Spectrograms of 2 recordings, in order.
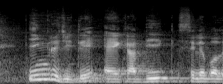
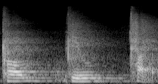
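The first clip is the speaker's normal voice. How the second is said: "Computer" very slowly as কম, পিউ, টার, with gaps between; clap-along "computer", one spaced beat each for কম, পিউ, টার; split into syllables; 2 semitones higher, much slower than usual. Shown as a demonstration. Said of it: "practical এবার practice করতে হবে".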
